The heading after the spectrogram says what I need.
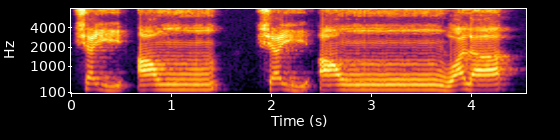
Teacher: जब इसको मिलाएंगे तो बीच में जो अलिफ है वो भी गिर जाएगा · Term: गुन्ना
